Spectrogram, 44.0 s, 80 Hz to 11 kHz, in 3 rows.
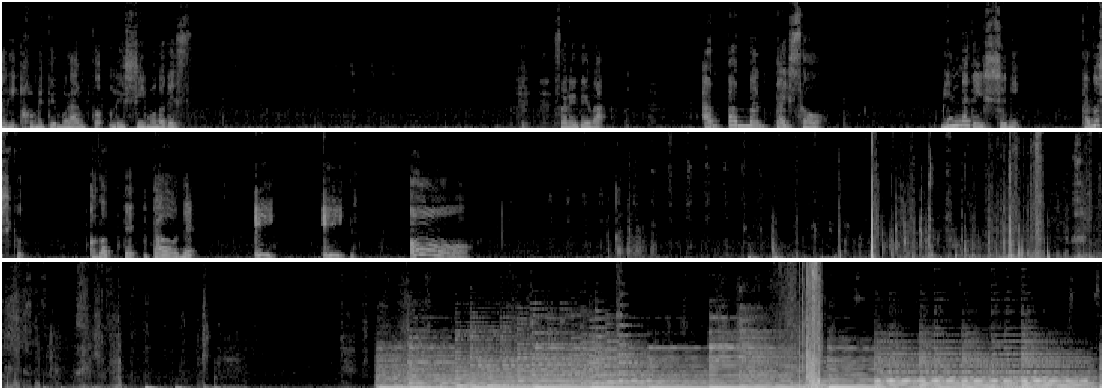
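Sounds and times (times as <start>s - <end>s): plush toy scratches and rustles: 21.2s - 33.8s, 39.7s - 40.3s.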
